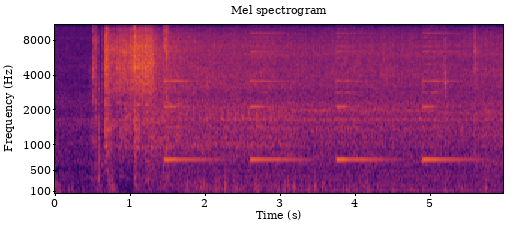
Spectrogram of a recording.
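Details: Pontiac G6 2.4 started right after an oil change and oil-life reset; brief crank, catches at once, steady even idle under periodic dash chime; oil pressure confirmed, normal start.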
